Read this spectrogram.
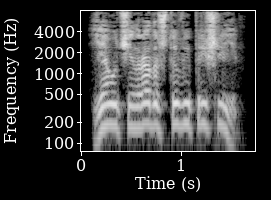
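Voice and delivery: high, loud princess addressing a crowd; earnest princess. Acted.

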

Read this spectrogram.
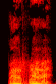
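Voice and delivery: low, dark menacing voice; a cold, low voice from the dark; sinister stranger. A narrator's reading. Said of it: "отвечал незнакомец".

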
